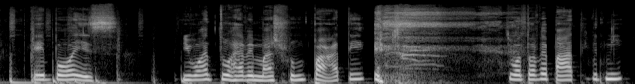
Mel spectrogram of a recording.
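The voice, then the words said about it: Put-on comedic accent. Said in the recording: “You try to do the accent or whatever? ... it's like the touch my monkey”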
